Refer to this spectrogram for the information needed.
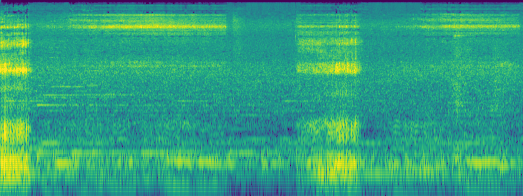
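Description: Low rumbling snores from a sleeping dog, with music playing in the background; snoring.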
